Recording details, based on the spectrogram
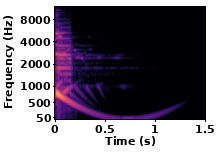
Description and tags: Tweaked percussion and cymbal sounds combined with synths and effects.
Short, Percussion, Oneshot, Effect, Percussive, Agogo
